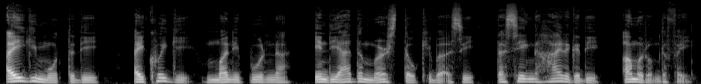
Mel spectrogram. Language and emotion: Manipuri, neutral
